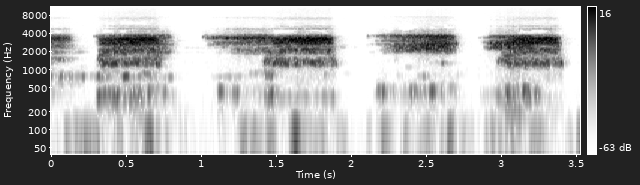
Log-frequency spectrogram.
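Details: Owls at a nest at 4:31 AM on April 4, 2012, while the adults bring rabbits in and carry them out; four loud, harsh, breathy hisses, each about half a second long, follow one another with short gaps.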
